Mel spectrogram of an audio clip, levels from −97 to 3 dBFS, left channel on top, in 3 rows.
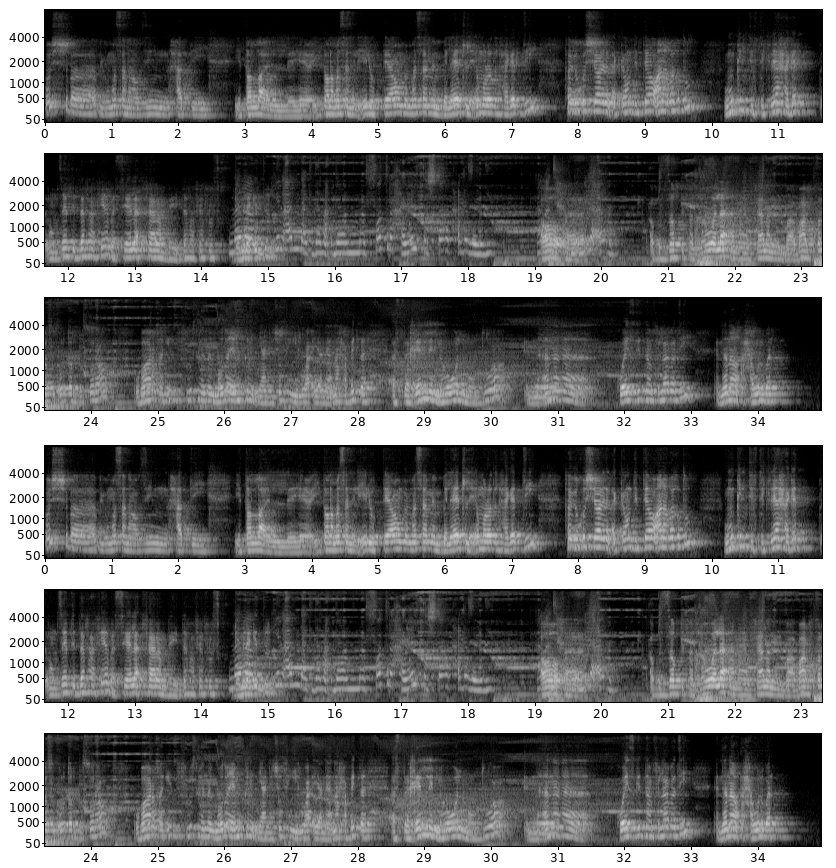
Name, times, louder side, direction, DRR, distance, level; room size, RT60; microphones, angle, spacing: voice 1, 0.0-2.6 2.8-7.4 7.8-9.8 10.2-15.1 19.1-19.8 20.7-24.3 24.6-30.2 30.5-31.5 31.9-33.0 33.4-34.2, right 2 dB, 70° right, 1 dB, 2.8 m, -31 dB
voice 2, 14.4-18.4 19.0-20.2 30.6-31.0, right 1 dB, 10° right, 5 dB, 0.7 m, -37 dB
sound 1, 14.5-32.7, right 2 dB, 25° right, 1.9 m, -45 dB
16.5 x 15.5 x 4.9 m, 0.63 s
head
